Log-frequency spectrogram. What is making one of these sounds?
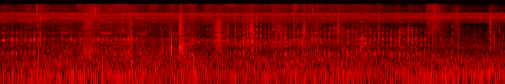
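A dog's paws pad and scuff on dry dirt.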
